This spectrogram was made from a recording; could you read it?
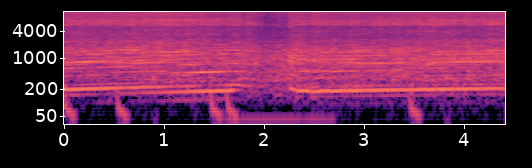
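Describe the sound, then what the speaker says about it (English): A Honda Civic EK engine roars loudly and steadily on a race track, its pitch climbing and dropping through several quick gear shifts as it accelerates hard. "Revving is fun, isn't it?"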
